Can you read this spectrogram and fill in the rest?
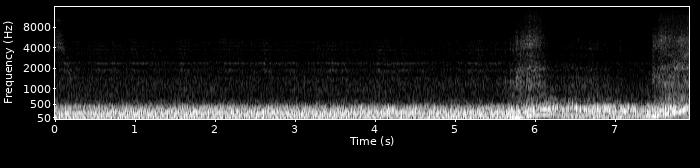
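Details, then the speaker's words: LS2, about 112,000+ miles, fully warm (oil temp 90, oil pressure still 30 psi), heard with the hood open: steady even idle and two clean throttle blips that rise and fall smoothly. No knocks or miss; a healthy engine. "pop the hood again so you can hear every every noise in here is 100% normal"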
